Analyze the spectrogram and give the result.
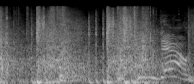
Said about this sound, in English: Target's armed! Opening fire!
